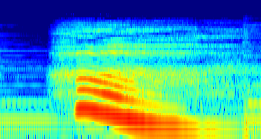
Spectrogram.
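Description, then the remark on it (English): A single long, drawn-out yawn, voiced and sliding steadily downward in pitch before trailing off breathily, over a faint steady background hum. “As the children congratulated each other on their exploration of the colorful planet, the cardboard box yawned.”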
